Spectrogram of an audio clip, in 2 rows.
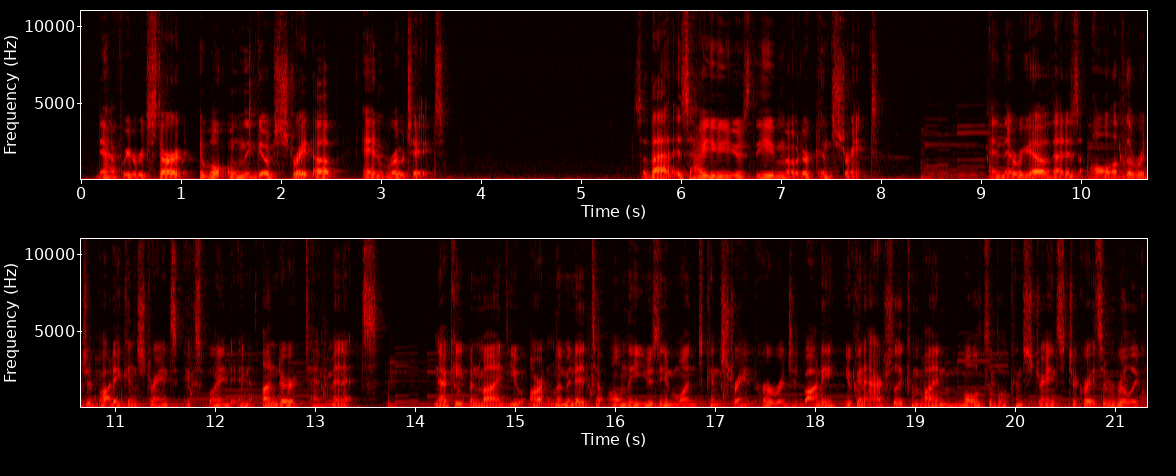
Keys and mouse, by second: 2.0 space, 11.8-13.7 drag, 14.7-16.7 drag, 18.0 space.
